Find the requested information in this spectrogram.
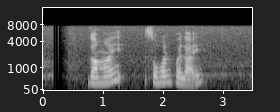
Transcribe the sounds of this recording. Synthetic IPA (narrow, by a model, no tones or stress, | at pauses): ɡamaj | soɦɔnpəlaj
